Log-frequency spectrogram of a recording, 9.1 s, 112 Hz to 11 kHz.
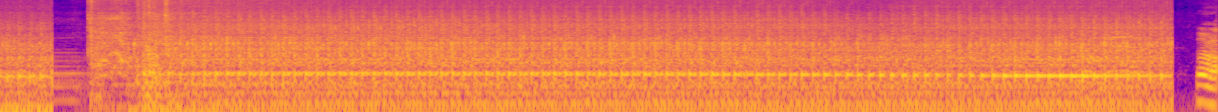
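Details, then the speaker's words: Nissan Patrol with replacement TD42 turbo diesel, first run after three years unused: starts and idles with steady whine and uneven tapping; abnormal noise, cause not found. "well we can't figure out the noise at the moment but we're going to call it here it's uh running and driving yeah doesn't sound very good but just yeah that noise if it wasn't for that noise it would sound perfect"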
